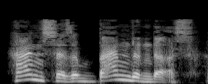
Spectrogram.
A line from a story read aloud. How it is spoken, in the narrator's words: I cried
